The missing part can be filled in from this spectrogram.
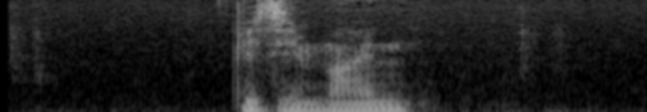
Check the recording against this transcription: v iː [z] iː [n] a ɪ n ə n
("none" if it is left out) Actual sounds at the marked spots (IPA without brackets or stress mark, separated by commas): z, m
